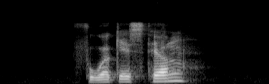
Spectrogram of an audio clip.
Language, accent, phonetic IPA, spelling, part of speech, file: German, Austria, [ˈfoːɐ̯ɡɛstɐn], vorgestern, adverb, De-at-vorgestern.ogg
- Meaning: ereyesterday, the day before yesterday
